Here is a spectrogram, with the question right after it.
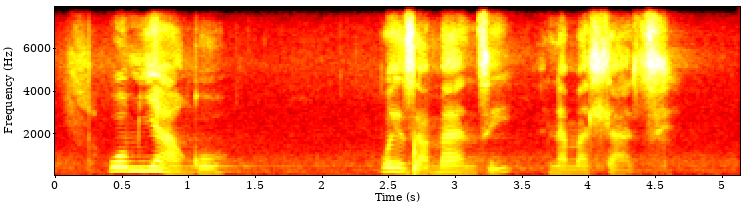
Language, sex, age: Zulu, female, 19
